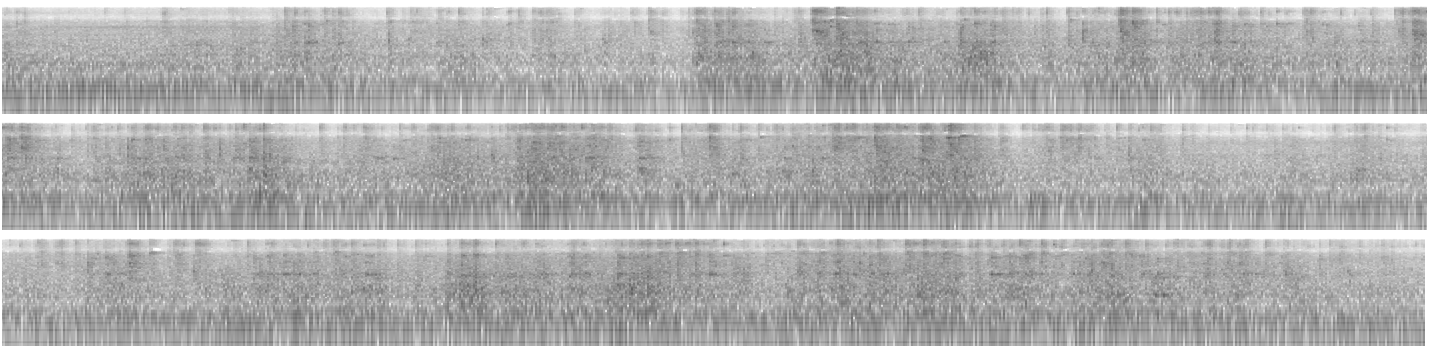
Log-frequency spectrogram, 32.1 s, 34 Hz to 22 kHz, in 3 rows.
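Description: Inside a Volvo 7000 low-floor city bus on the move: steady engine and road noise with frequent knocks and rattles from the body and fittings, swelling louder every second or two.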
